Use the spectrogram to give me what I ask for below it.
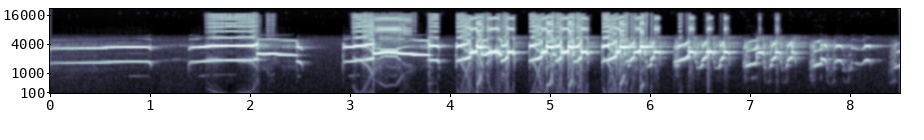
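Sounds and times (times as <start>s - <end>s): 
bush thick-knee (bush stone-curlew) wailing calls at night: 0.0s - 8.4s.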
